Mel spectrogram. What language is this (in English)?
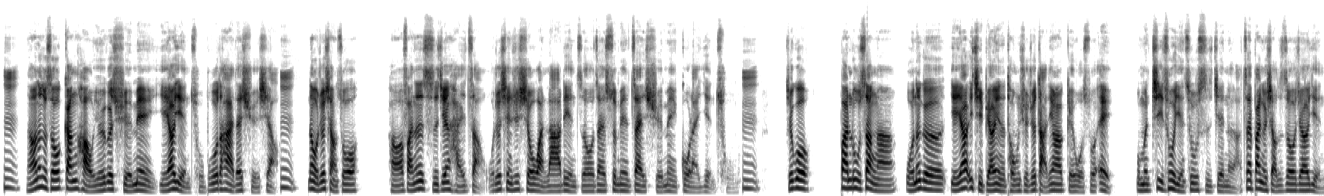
Chinese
